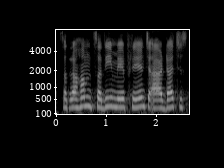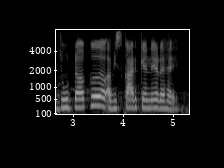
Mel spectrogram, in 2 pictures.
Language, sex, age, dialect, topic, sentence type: Maithili, female, 18-24, Bajjika, agriculture, statement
